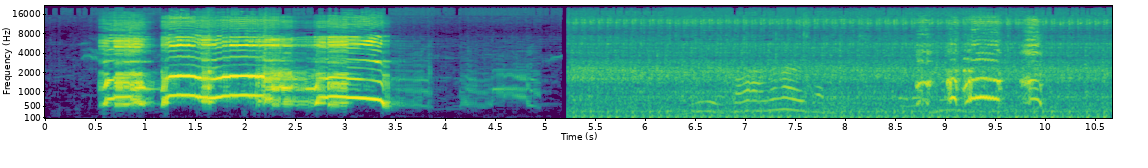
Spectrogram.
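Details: Crowing of an Aseel rooster: a long, loud, raspy crow lasting about three seconds, quiet trailing notes, then a second, more distant crow over a steady engine-like hum and background noise.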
